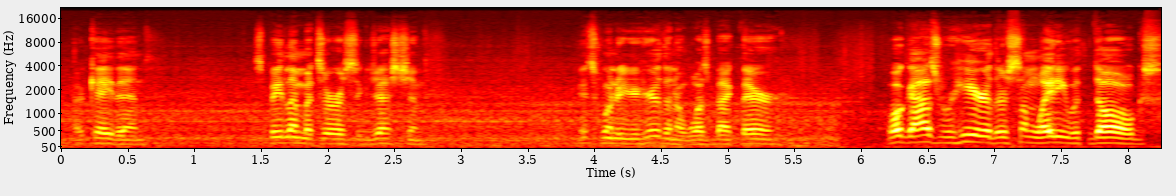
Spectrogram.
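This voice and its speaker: A man with a fairly high pitch and ordinary pitch variation talks at a moderate pace, taking long, frequent pauses amid noticeable background noise. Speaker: drone video creator. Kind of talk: casual vlog talk to camera. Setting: in a truck. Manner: casual, conversational; occasional stuttering.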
